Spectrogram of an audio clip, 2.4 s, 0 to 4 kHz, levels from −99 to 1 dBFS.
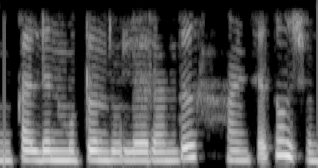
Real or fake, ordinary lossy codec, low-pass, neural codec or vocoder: real; none; 3.6 kHz; none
